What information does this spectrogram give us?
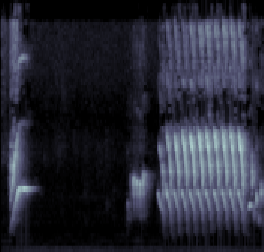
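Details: A male pet canary sings, which the owner says shows he is happy and healthy: bright, high notes, with a sharp falling whistle, a short buzzy note, then a fast rolling trill of rapid repeated chirps over a faint low hum.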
